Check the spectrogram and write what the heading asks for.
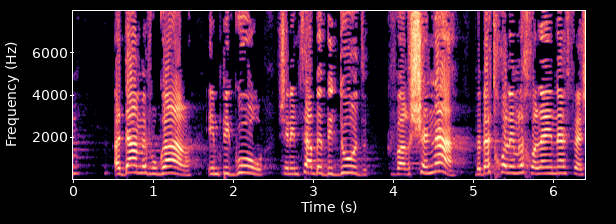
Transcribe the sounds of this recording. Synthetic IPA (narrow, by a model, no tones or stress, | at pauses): ʔadamːe̞vuɡaʁimpiɡuʁʃe̞nimt͡sabe̞bidud | kvaʁʃanabebetχo̞limleχo̞le̞jne̞fe̞ʃ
